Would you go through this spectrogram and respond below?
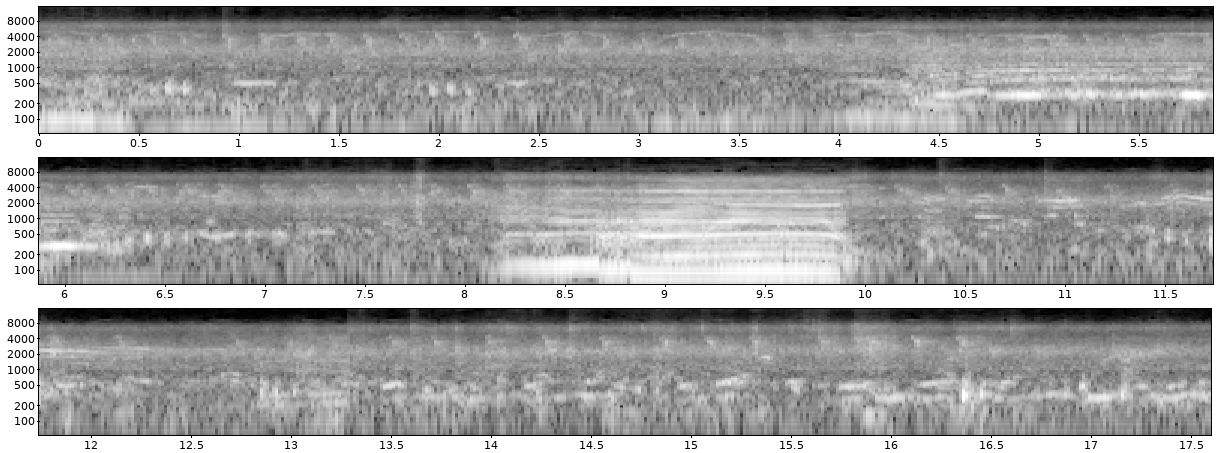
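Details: Sixteen-month-old original Friesian heifer on a dairy farm in Pabna, Bangladesh, lows twice: a faint, drawn-out moo, then a louder, wavering moo near the middle, with small birds chirping throughout the background.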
